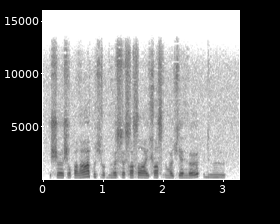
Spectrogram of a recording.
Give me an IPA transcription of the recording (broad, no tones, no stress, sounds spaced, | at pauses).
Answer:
ʃ œː ʃ ɔ p e ðˤ aː p ə ç ɤː ɡʱ œ s œ s ɤ sˤ j eː x e sˤ ɡʱ œː ç ɾ ɛ ɦ œ | dʱ ʉ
